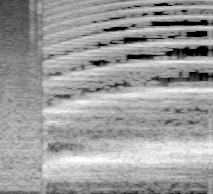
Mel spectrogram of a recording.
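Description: Electronic transition sound effect for a title card: a sustained buzzy synthesized tone that starts abruptly about half a second in, its pitch rising slightly at first and then holding steady.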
